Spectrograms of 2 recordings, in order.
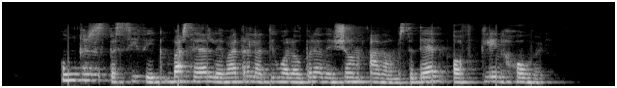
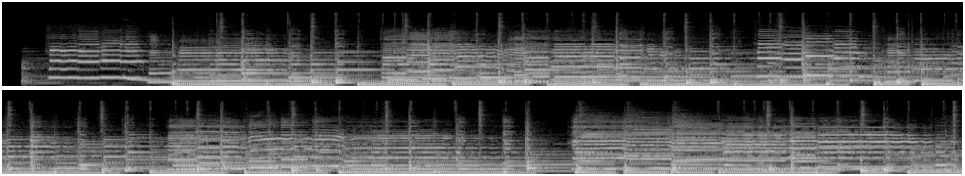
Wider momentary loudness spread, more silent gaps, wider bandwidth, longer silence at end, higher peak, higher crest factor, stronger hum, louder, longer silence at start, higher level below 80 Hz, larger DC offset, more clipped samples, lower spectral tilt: about the same, 6 LU vs 5 LU; neither; second, 8.2 kHz vs 13 kHz; first, 0.6 s vs 0 s; about the same, -2 dBFS vs -2 dBFS; about the same, 18 dB vs 16 dB; neither; about the same, -19 LUFS vs -18 LUFS; first, 0.6 s vs 0.2 s; second, -54 dBFS vs -26 dBFS; neither; neither; second, -5 dB/octave vs -6.5 dB/octave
